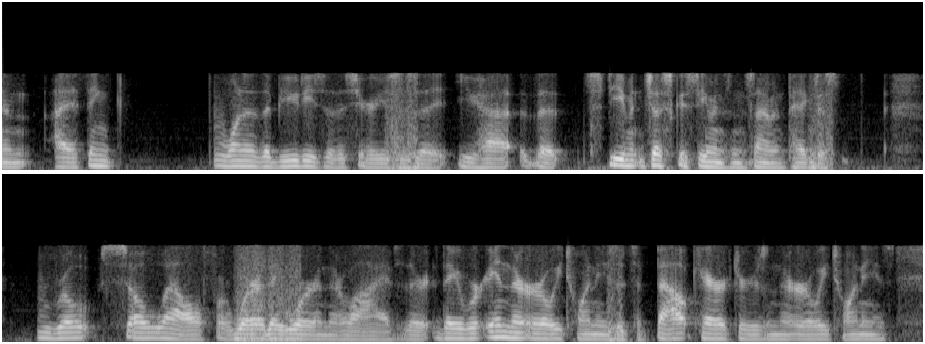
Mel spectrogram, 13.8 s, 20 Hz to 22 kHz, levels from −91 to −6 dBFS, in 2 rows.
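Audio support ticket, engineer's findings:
Narrowband, muffled speech throughout, nothing above 4 kHz, with a grainy hiss beneath it and scratchy s sounds. Bluetooth CVSD headset codec, consistent with a 64 kbps link. A one-bit up/down delta coder's adaptive step can't track fast, bright transients, so sibilants smear and distort.

Bursts of rushing, crackly noise at 2.87–3.13 s, 6.04–6.24 s, 8.64–9.15 s and 11.44–11.60 s, with no sharp clicks. Bit errors on the Bluetooth voice link, at a rate of a few percent. Flipped CVSD bits each nudge the waveform by an amount that grows with the speech level, and the decoder recovers quickly.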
